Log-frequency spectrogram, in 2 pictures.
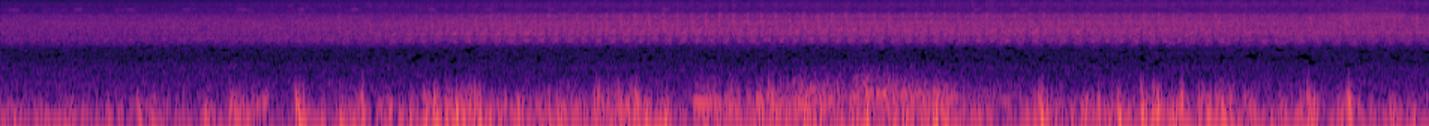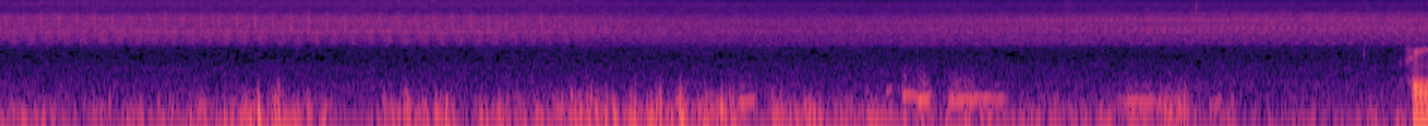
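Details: Common annual cicadas droning in summer near a momentarily quiet road, recorded on a camera microphone; a steady high-pitched whine persists for the whole stretch, partly masked by louder rustling and handling noise below.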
